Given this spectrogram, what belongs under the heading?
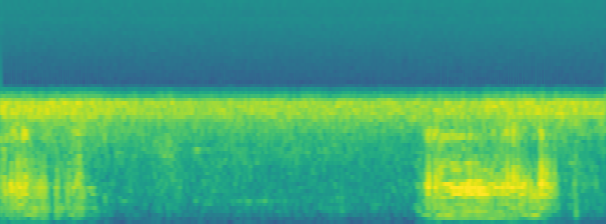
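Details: Buzzing, fluttering snores recurring between quiet gaps, with faint background hiss: a dog snoring in its sleep.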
